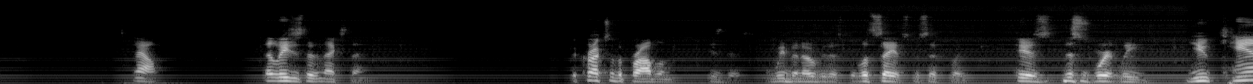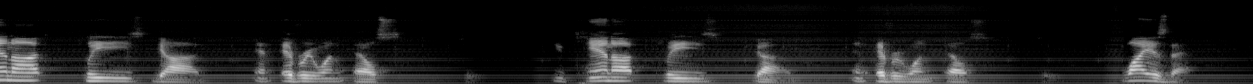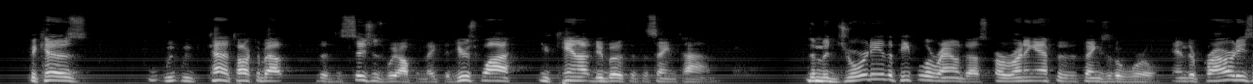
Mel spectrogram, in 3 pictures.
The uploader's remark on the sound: Recorded at Madison Baptist Church in Madison WV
